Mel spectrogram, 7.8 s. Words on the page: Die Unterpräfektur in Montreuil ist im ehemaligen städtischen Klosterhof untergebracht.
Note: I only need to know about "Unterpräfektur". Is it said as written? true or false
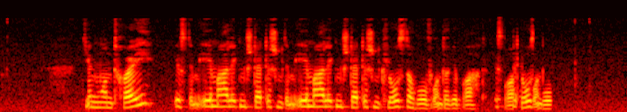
false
